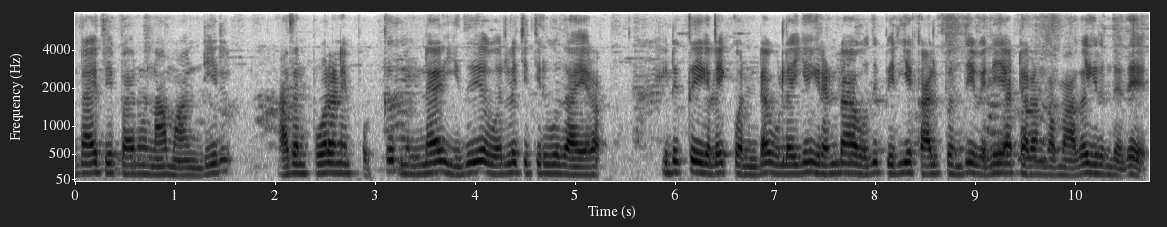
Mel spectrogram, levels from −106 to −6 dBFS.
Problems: background conversations at intervals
